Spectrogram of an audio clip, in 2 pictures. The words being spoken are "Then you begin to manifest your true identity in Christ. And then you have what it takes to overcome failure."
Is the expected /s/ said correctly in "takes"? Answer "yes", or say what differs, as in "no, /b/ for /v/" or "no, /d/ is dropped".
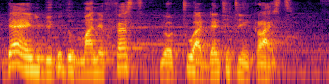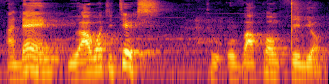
yes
